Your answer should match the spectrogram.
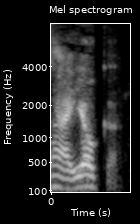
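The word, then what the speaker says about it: Heyoka: was telling you that that word is properly pronounced as hyoka and the hyoka is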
